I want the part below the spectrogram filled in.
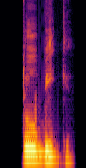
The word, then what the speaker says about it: tubig: It is the object marker that introduces what the person is giving to the beneficiary, and that is tubig. Tubig. Tubig. Tubig is spelled as T-U-B-I-G.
